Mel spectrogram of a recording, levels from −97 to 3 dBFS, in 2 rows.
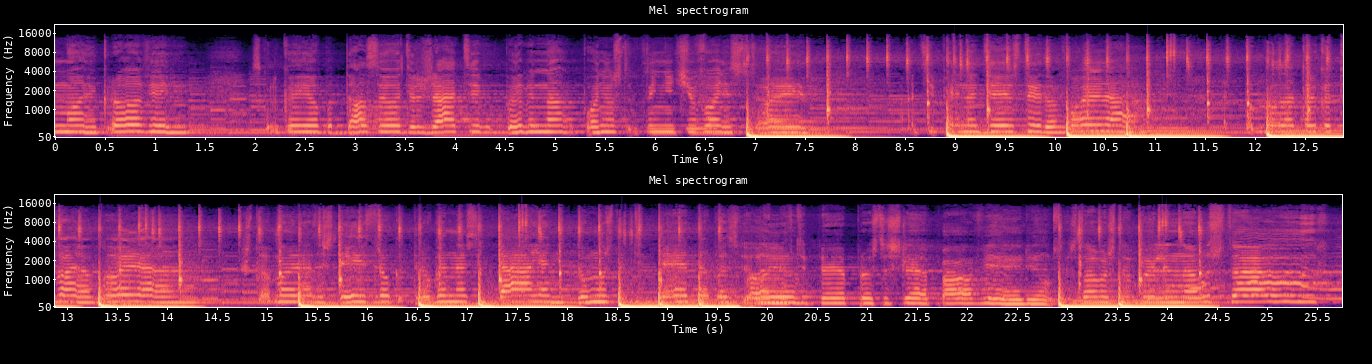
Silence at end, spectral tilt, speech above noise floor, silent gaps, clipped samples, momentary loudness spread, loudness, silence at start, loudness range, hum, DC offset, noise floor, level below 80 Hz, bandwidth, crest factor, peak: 0 s; -5.5 dB/octave; 20 dB; none; under 0.1%; 13 LU; -14 LUFS; 0 s; 8 LU; none; under 0.1%; -30 dBFS; -10 dBFS; 13.5 kHz; 10 dB; 0 dBFS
